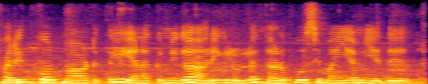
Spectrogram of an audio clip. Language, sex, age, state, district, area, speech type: Tamil, female, 45-60, Tamil Nadu, Dharmapuri, urban, read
